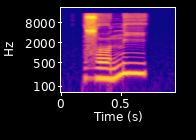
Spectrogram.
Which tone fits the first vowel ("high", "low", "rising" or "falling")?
low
